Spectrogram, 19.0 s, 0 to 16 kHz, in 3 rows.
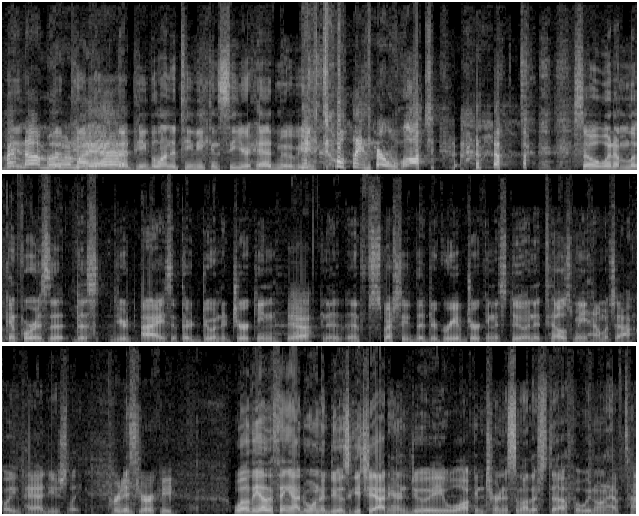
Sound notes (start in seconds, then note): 5.6 laughing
